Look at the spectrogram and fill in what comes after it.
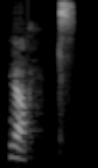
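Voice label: "nokwts", Proto-Indo-European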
